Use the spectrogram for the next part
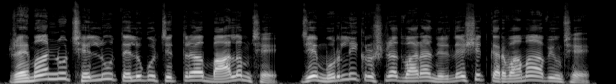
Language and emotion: Gujarati, neutral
